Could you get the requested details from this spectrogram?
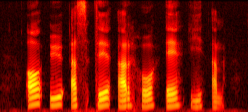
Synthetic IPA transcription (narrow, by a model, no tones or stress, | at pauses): ʔɑːʉːʔɛst̪ʰeːʔæɾhoː | eː | iːʔɛm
